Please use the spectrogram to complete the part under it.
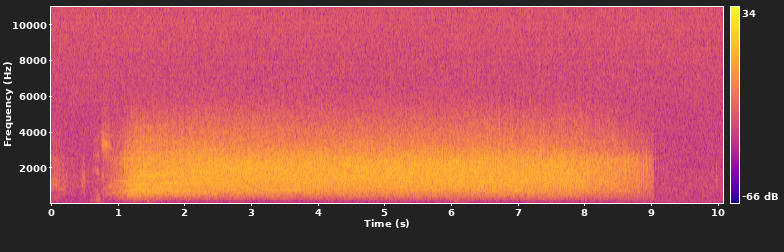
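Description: A large crowd applauds loudly.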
